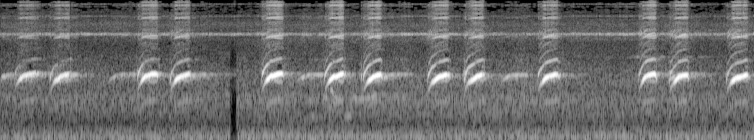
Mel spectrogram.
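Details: Red bird-of-paradise giving a long, uneven stream of loud, twangy, rising notes, often in pairs, about a dozen over seven seconds, against a faint continuous high tone.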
